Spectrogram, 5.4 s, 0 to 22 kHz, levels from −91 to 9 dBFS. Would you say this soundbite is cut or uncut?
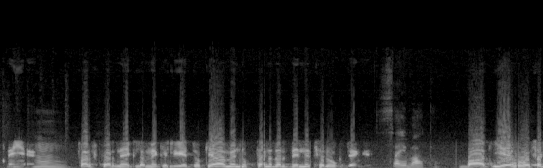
uncut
